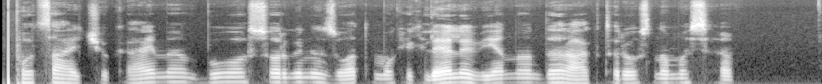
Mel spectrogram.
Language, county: Lithuanian, Kaunas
